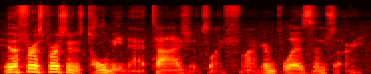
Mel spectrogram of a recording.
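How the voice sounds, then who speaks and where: A man in his twenties from the US East Coast, intoxicated, chatting casually and candidly in a low, gravelly, older-sounding voice, dry and calm, with plenty of swearing. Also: moderate pace. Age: 20s. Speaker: guest caller on a livestream chat.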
